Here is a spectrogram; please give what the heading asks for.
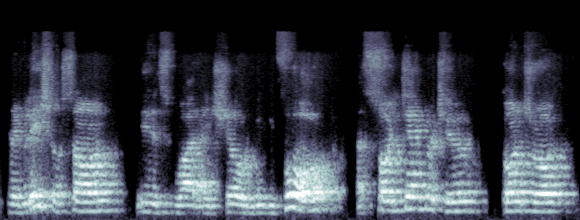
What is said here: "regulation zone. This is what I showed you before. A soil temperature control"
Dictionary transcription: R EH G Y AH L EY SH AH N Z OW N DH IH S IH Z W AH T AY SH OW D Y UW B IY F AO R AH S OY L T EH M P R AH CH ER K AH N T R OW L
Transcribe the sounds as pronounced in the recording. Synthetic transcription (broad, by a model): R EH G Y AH L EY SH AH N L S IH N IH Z W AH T AY SH OW D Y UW B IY F AO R AH S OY N T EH M P R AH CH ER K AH N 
